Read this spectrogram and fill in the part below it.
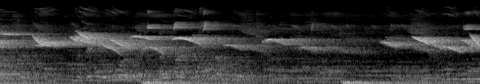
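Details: A Green-winged Saltator (Saltator similis) sings loud, clear whistled phrases that slur downward, repeated in quick succession, with a couple of soft low thumps; the song is meant to fire up other saltators.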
